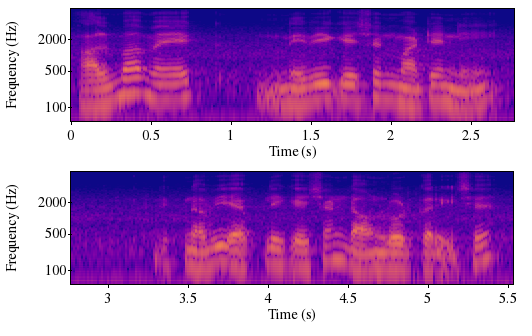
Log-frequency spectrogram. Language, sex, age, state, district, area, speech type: Gujarati, male, 45-60, Gujarat, Anand, urban, spontaneous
